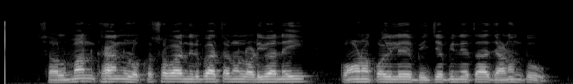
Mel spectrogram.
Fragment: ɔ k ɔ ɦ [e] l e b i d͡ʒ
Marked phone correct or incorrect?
incorrect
